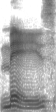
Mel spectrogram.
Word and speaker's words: Meis: This is Mays. That is spelled MEIS.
